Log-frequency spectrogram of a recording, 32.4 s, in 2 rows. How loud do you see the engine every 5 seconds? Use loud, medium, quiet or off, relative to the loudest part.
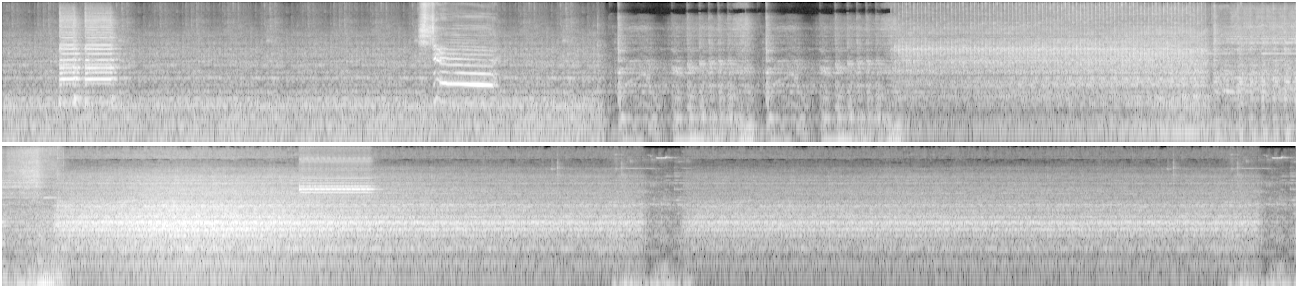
quiet, quiet, quiet, loud, medium, quiet, quiet.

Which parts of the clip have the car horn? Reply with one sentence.
The car horn can be heard from 0.7 to 1.4 s and from 19.9 to 20.9 s.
